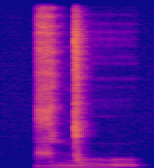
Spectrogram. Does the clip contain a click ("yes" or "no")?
yes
